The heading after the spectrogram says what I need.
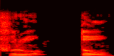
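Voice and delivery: "fruto" in two beats, FRU, TO; split into syllables. Shown as a demonstration. Teacher giving a two-syllable example, "fruto" broken in two. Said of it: "dos sílabas".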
